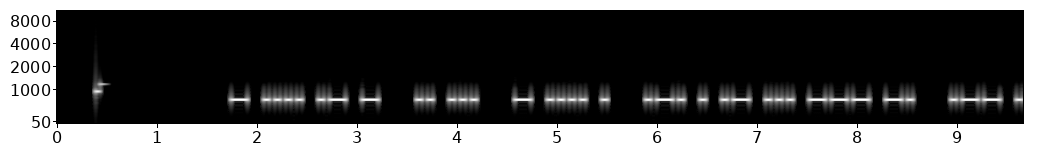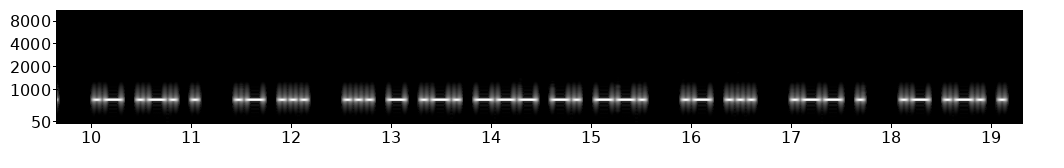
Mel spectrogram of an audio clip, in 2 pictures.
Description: Morse code, heard as a keyed tone, about 22 wpm, 700 Hz. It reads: THAT IS THE REASON WE ARE AS STRONG AS WE ARE
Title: Sentences from Top 1000 Words - Review Part 4 - 22wpm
